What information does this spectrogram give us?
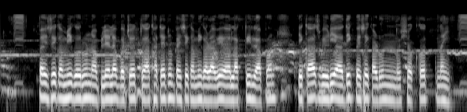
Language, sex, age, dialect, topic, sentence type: Marathi, male, 25-30, Varhadi, banking, statement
